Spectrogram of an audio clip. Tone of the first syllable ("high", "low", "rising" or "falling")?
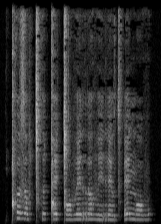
high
